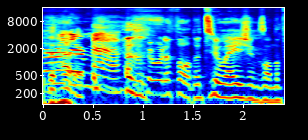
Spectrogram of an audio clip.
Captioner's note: all laughing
